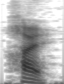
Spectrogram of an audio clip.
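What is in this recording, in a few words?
"hai" Chinese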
